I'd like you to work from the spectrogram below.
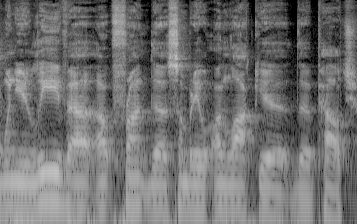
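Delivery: ordinary talk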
